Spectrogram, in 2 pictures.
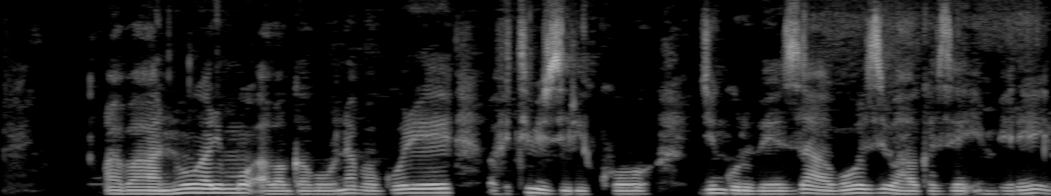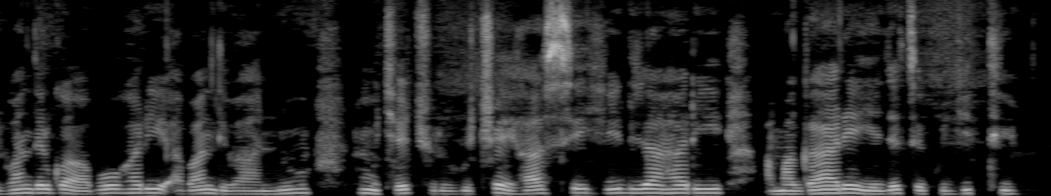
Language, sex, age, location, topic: Kinyarwanda, female, 18-24, Kigali, agriculture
